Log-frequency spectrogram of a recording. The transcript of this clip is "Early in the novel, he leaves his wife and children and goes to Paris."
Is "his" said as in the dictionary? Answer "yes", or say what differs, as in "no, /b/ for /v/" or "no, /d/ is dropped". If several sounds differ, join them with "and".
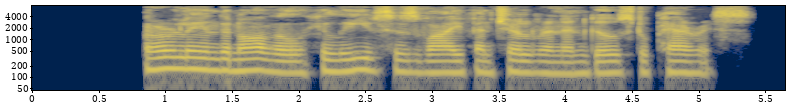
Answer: yes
